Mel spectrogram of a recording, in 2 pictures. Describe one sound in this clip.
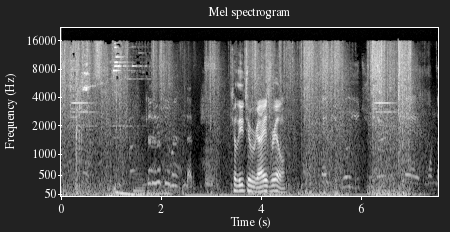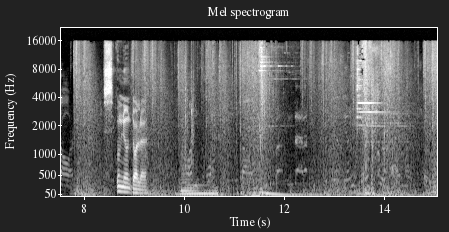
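A young man talks with animation close to a microphone.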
